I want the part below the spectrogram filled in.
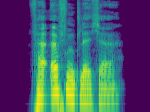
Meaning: inflection of veröffentlichen: 1. first-person singular present 2. first/third-person singular subjunctive I 3. singular imperative
- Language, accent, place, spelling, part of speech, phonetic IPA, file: German, Germany, Berlin, veröffentliche, verb, [fɛɐ̯ˈʔœfn̩tlɪçə], De-veröffentliche.ogg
